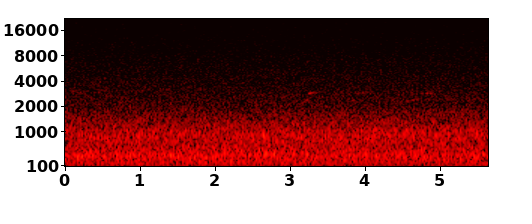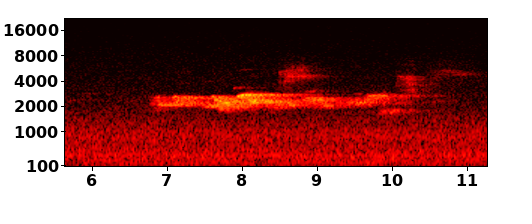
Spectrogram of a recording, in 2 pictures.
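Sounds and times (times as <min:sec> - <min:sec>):
common blackbird Turdus merula singing: 0:06.8 - 0:11.1.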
